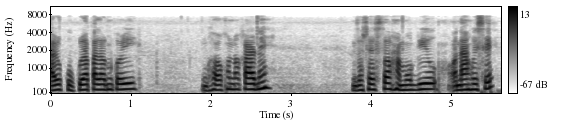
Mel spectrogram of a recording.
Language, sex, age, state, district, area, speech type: Assamese, female, 30-45, Assam, Sivasagar, rural, spontaneous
